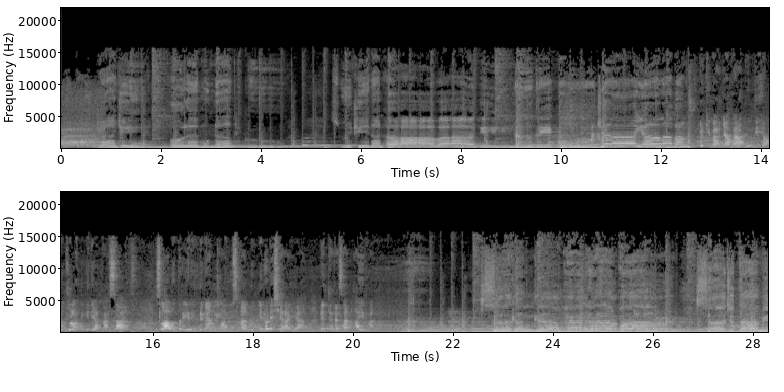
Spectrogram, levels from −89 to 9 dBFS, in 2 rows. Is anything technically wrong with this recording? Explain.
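No, nothing technically wrong can be heard anywhere in this audio.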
